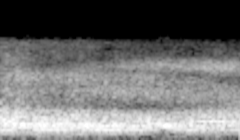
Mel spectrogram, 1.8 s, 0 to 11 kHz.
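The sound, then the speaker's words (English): A loud, steady engine drone fills the cabin of a C-47 transport plane carrying paratroopers over the Netherlands, a constant low roar with a throbbing hum and no pauses or voices, heard throughout on a muffled, old-sounding recording. “Ed Murrow, from inside a plane, described how the paratroopers jumped.”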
